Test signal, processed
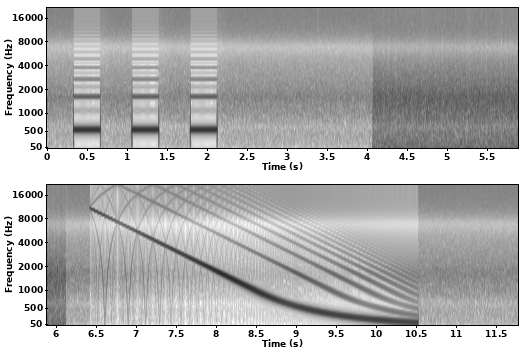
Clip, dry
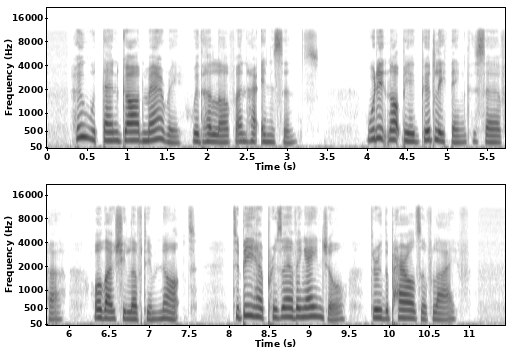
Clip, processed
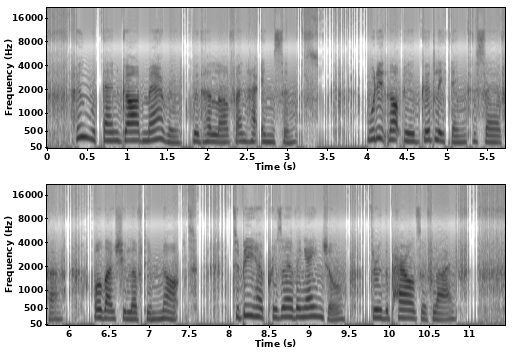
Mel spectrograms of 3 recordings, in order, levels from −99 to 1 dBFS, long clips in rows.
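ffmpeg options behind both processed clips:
-filter_complex "[0:a]aeval=exprs='val(0)+0.5*0.00668*sgn(val(0))':c=same,equalizer=f=1.4k:w=0.32:g=15,acrossover=split=7500[a][b];[b]acompressor=threshold=-59dB:ratio=4:attack=1:release=60[c];[a][c]amix=inputs=2:normalize=0,equalizer=f=160:t=o:w=0.67:g=3,equalizer=f=630:t=o:w=0.67:g=-8,equalizer=f=1.6k:t=o:w=0.67:g=5,equalizer=f=6.3k:t=o:w=0.67:g=-5,asplit=2[d][e];[e]acompressor=threshold=-33dB:ratio=6,volume=1dB[f];[d][f]amix=inputs=2:normalize=0,aexciter=amount=13.6:drive=4.5:freq=9.8k"

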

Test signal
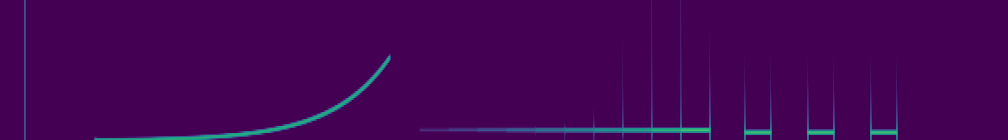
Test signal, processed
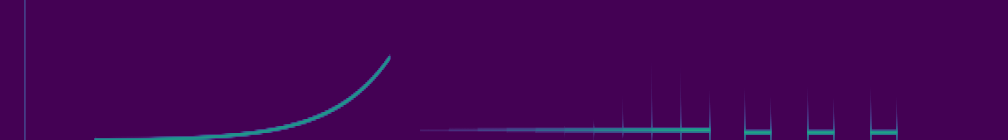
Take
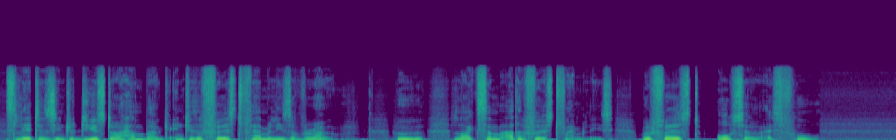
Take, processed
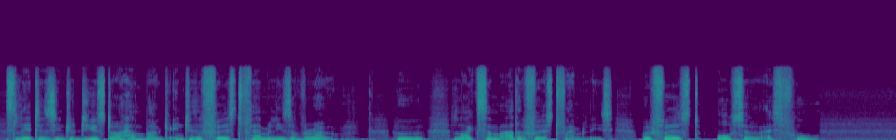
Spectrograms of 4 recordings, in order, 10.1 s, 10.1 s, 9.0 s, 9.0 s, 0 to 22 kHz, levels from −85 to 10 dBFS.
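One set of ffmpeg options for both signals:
-af "acompressor=threshold=-35dB:ratio=1.5:attack=38:release=44:knee=6:detection=peak,volume=-6.5dB"

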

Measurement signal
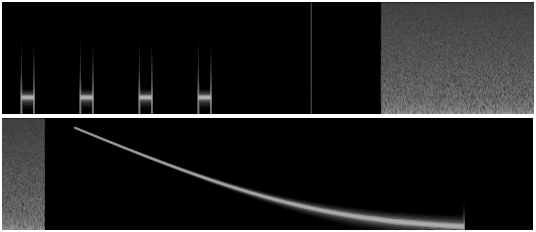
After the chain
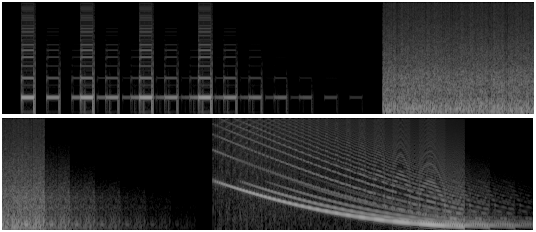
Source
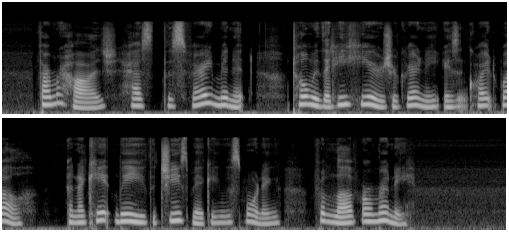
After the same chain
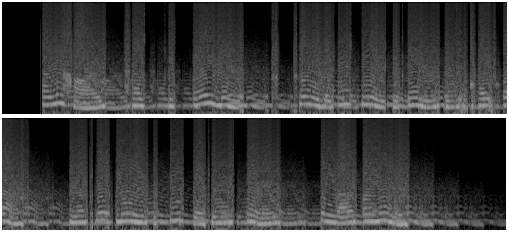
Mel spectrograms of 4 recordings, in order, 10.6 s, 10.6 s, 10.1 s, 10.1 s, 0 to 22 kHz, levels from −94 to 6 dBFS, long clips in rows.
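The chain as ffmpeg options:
-filter_complex "[0:a]aresample=16000,aresample=44100,asoftclip=type=tanh:threshold=-23.5dB,areverse,acompressor=threshold=-43dB:ratio=10:attack=1.4:release=48:knee=1:detection=rms,areverse,highpass=f=160:p=1,highshelf=f=2.4k:t=q:w=1.5:g=-10,asplit=2[a][b];[b]adelay=14,volume=-8dB[c];[a][c]amix=inputs=2:normalize=0,agate=range=-7dB:threshold=-51dB:ratio=3:release=47:detection=peak,bass=f=250:g=9,treble=f=4k:g=-12,acrusher=bits=7:mix=0:aa=0.000001,asplit=2[d][e];[e]adelay=252,lowpass=f=2.4k:p=1,volume=-9.5dB,asplit=2[f][g];[g]adelay=252,lowpass=f=2.4k:p=1,volume=0.51,asplit=2[h][i];[i]adelay=252,lowpass=f=2.4k:p=1,volume=0.51,asplit=2[j][k];[k]adelay=252,lowpass=f=2.4k:p=1,volume=0.51,asplit=2[l][m];[m]adelay=252,lowpass=f=2.4k:p=1,volume=0.51,asplit=2[n][o];[o]adelay=252,lowpass=f=2.4k:p=1,volume=0.51[p];[d][f][h][j][l][n][p]amix=inputs=7:normalize=0,volume=4.5dB"

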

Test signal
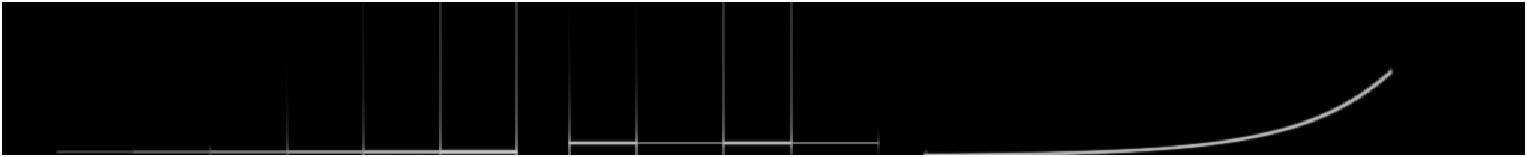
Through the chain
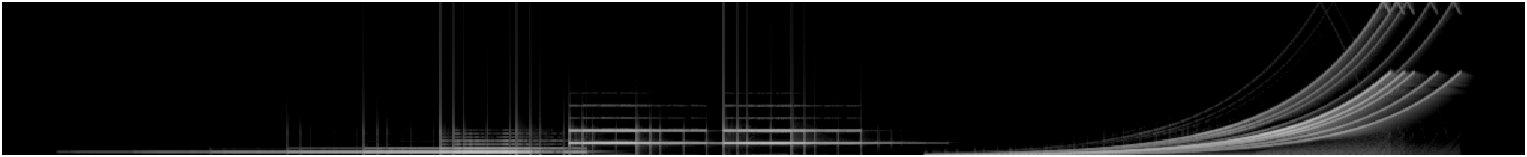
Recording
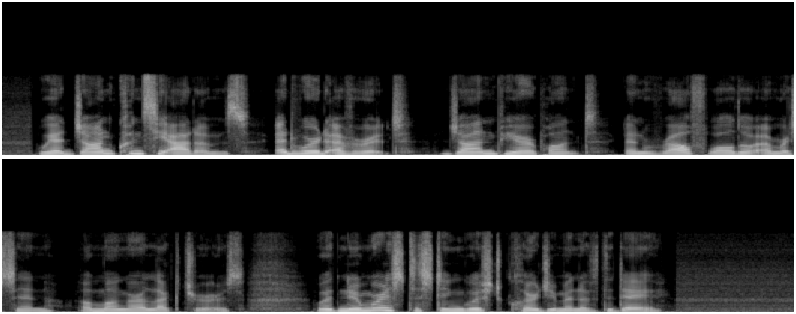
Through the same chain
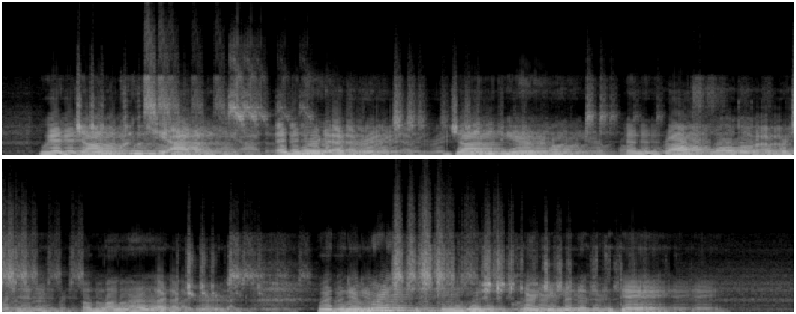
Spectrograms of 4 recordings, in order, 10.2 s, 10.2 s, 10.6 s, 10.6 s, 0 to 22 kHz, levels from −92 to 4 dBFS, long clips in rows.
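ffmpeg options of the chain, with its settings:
-filter_complex "[0:a]flanger=delay=6.7:depth=4.5:regen=-89:speed=0.48:shape=triangular,adynamicequalizer=threshold=0.00316:dfrequency=380:dqfactor=6.7:tfrequency=380:tqfactor=6.7:attack=5:release=100:ratio=0.375:range=2:mode=cutabove:tftype=bell,aeval=exprs='(tanh(12.6*val(0)+0.7)-tanh(0.7))/12.6':c=same,aecho=1:1:90|157|314|466:0.562|0.266|0.15|0.188,asplit=2[a][b];[b]acompressor=threshold=-37dB:ratio=6:attack=0.54:release=906:knee=6:detection=peak,volume=-1.5dB[c];[a][c]amix=inputs=2:normalize=0,highpass=170,equalizer=f=3.4k:w=1.7:g=9.5"

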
